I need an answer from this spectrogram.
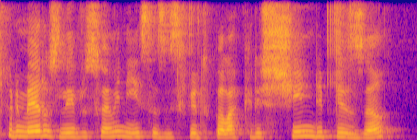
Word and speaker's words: Christine de Pizan: Um dos primeiros livros feministas, escrito pela Christine de Pizan, e depende da pronúncia, pode ser Cristiane de Pisano, enfim, publicado em 1400 e alguma coisa, se chamava A Cidade das Mulheres.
